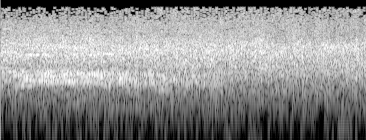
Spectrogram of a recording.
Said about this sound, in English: So what I think is any fair thing to say, let's give both of them a big round of applause.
